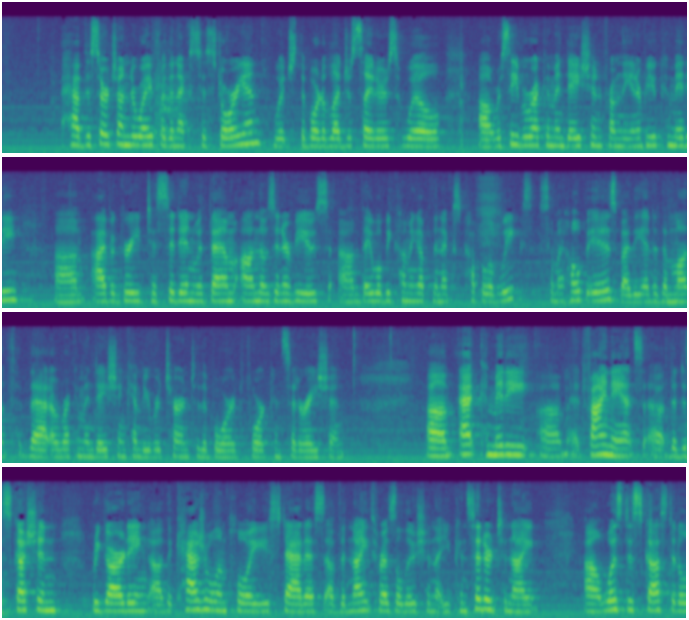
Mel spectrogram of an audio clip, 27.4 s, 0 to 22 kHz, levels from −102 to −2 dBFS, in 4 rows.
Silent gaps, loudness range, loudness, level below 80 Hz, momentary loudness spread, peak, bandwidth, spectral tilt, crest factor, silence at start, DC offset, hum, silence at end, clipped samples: none; 6 LU; -26 LUFS; -50 dBFS; 11 LU; -4 dBFS; 14.5 kHz; -3.5 dB/octave; 22 dB; 0 s; under 0.1%; 60 Hz at -45 dBFS; 0 s; under 0.1%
